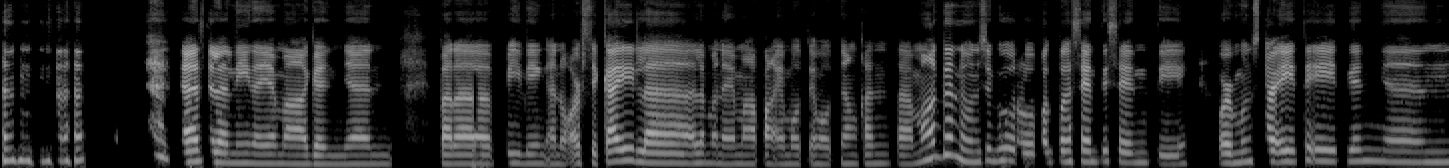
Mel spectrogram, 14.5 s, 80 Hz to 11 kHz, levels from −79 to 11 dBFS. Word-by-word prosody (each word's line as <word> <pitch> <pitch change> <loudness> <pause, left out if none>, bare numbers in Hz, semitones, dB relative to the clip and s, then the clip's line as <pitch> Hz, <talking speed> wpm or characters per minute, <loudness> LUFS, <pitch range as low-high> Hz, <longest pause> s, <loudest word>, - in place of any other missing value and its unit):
'yan. 230 0 0 1.7
'Yan 205 +2 +11
sila 195 -1 +6
Nina, 185 -1 0
'yan 175 0 +1
mga 170 -1 +2
ganiyan 165 0 -2 0.5
para 170 0 +2
feeling 175 -1 -3
ano, 160 -1 -7
or 170 - -3
si 185 0 -3
Kyla, 190 -4 +4
alam 185 0 -5
mo 180 - -5
na 165 - -3
'yung 170 +1 -12
mga 170 0 -5
pang 175 - -3
emote-emote 165 -1 -9
niyang 175 0 -6
kanta, 175 -1 -8
mga 235 - +1 0.2
gano'n 215 -8 -5
siguro 225 -5 -6
'pag 200 0 -4
pang 210 0 0
senti-senti 195 -5 -2 0.3
or 185 0 0
Moonstar88, 215 +2 +2
ganiyan. 205 -2 -7
185 Hz, 130 wpm, -23 LUFS, 170-210 Hz, 1.7 s, Yan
